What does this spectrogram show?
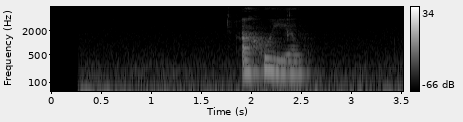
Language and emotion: Russian, neutral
